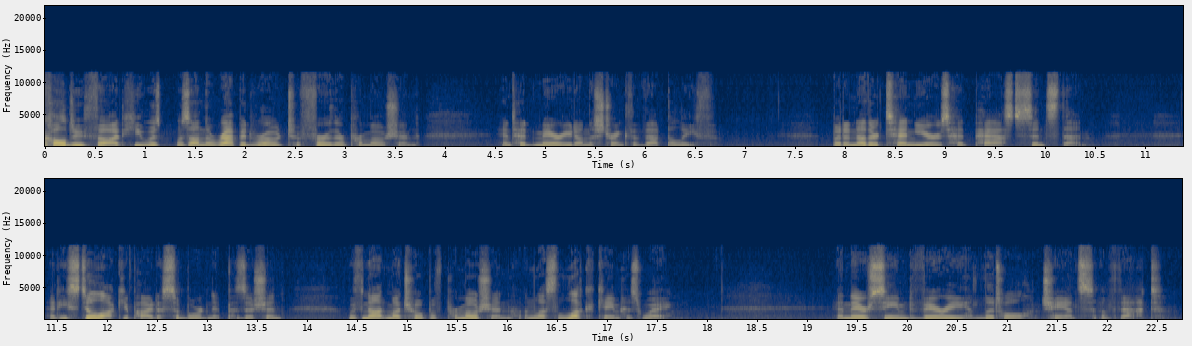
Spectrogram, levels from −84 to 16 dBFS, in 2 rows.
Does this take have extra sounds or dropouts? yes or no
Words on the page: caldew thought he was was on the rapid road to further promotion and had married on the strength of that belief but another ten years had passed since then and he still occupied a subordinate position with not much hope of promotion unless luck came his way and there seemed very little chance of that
no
